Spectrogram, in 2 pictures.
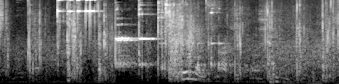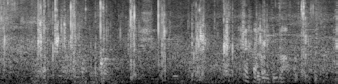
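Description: Sharp clinks and knocks of china mugs in the first couple of seconds, two of them ringing briefly, then a scuffling clatter under low voices, with a laugh at the end.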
